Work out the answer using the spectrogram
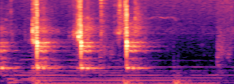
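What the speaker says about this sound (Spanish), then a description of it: "También podemos cortar en bastones en este sentido." Kitchen knife chopping vegetables into sticks on a cutting board, four crisp evenly spaced cuts close up, with no talking.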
